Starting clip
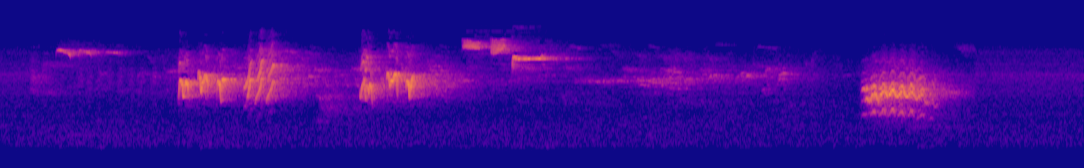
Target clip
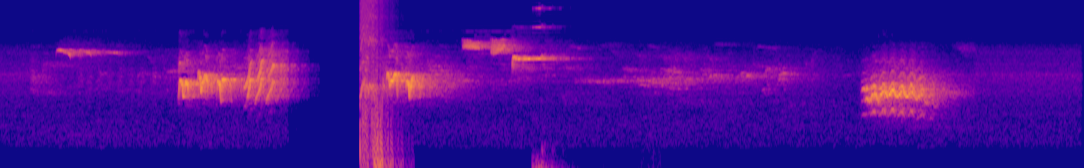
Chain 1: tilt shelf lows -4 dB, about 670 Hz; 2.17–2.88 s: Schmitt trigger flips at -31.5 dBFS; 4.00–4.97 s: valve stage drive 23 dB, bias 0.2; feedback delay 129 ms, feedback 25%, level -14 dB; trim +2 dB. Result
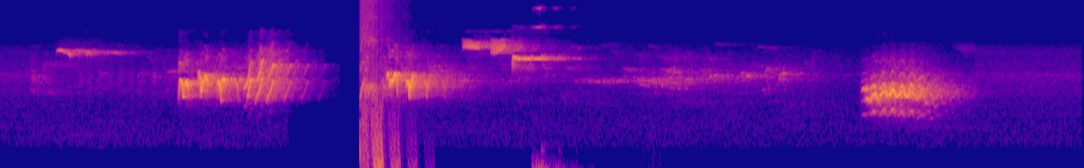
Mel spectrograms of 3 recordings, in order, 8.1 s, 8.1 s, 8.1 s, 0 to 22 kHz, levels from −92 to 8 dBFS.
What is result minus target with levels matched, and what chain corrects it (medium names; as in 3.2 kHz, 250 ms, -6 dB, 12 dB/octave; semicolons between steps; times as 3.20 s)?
echo 51 ms late
tilt shelf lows -4 dB, about 670 Hz; 2.17–2.88 s: Schmitt trigger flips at -31.5 dBFS; 4.00–4.97 s: valve stage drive 23 dB, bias 0.2; feedback delay 78 ms, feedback 25%, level -14 dB; trim +2 dB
